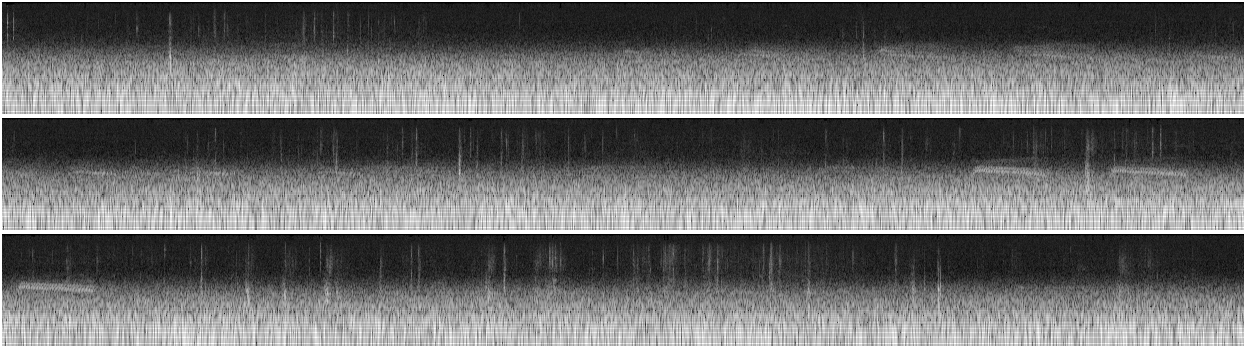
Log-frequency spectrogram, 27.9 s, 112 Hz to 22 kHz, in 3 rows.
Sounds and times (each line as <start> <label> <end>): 0.0 cracking ice of the frozen spree river 6.9
6.6 crows 7.0
7.6 crows 8.2
8.9 cracking ice of the frozen spree river 27.9
16.4 crows 19.6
